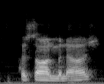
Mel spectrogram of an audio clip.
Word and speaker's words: Hasan Minhaj: People think that we have a majority rules voting system, and I learned this from the Patriot Act with Hasan Minhaj. I said his name right. – Correct. Yeah.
